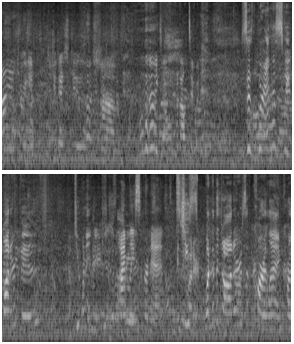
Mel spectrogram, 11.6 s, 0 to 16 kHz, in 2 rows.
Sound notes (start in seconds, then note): 2.7 giggles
